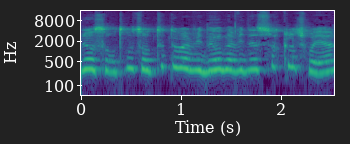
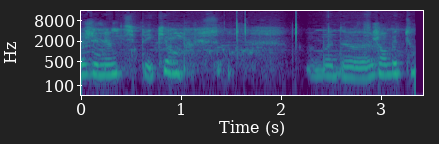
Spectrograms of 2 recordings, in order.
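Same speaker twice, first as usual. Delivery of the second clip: whisper; 4 semitones lower, 10 dB quieter than usual. Real, not acted. Aparté chuchoté sur le deck.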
